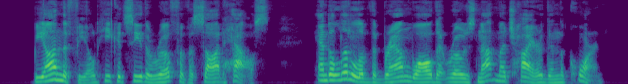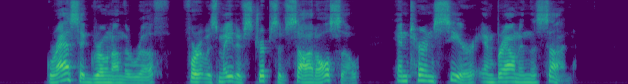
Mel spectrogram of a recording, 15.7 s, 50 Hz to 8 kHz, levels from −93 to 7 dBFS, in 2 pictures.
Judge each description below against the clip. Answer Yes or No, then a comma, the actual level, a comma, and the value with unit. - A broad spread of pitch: Yes, wide, 5.7 semitones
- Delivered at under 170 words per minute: No, average, 190 wpm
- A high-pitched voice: No, low, 135 Hz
